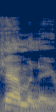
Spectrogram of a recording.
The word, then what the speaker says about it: Cabernet: And I just like to say, folks, it's pronounced Cabernet, right? Cabernet.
